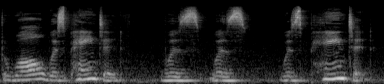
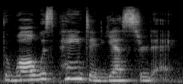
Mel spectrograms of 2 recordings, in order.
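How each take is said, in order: First: Slow it down and keep "was" low; slow demo of low was. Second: "was" low and quick in "The wall was painted yesterday"; natural pace. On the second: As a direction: say it at normal speed, "was" low. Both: Shown as a demonstration. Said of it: "Do you see how it's lower in pitch?".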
